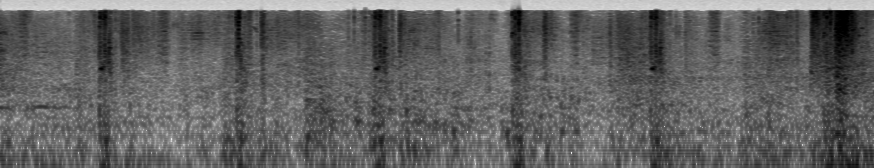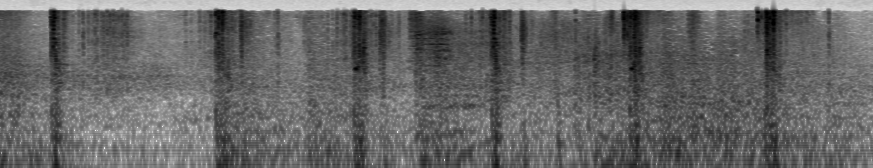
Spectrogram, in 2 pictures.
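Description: Magic blasts crackle and burst in quick repeated bursts.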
